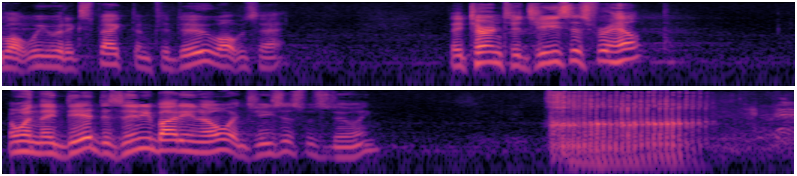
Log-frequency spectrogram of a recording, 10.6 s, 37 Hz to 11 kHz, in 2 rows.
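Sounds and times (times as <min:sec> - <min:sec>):
speech: 0:00.0 - 0:02.0, 0:03.0 - 0:04.5, 0:05.3 - 0:07.9, 0:08.9 - 0:09.1
voice imitating snoring: 0:08.9 - 0:10.1.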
